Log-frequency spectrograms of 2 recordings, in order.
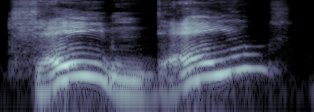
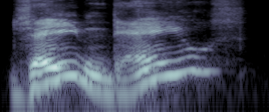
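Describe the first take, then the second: First: Even slower, higher rising disbelief; drawn-out amazed echo; more incredulous. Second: Slow rising disbelief; can you believe it?; stretched, amazed question; incredulous. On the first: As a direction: savor the name in awe. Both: Real, not acted.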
